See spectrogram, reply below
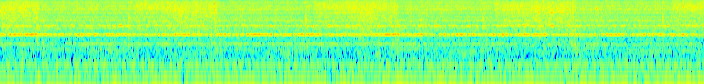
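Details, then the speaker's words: Hemodialysis machine after part replacement, being tested for a recurring flow error with temperature and conductivity stable: steady mechanical hum with a faint whine and soft pump noise, no alarms. "nag stable na siya testin naman natin para malaman natin kung magp flow error pa rin okay temperature stable conductivity stable"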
